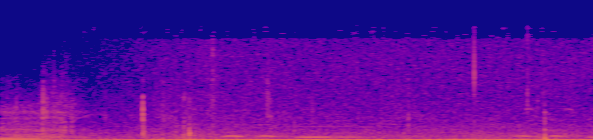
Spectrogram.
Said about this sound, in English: That's the cuckoo again. Can you hear it? In the background here at Ingleborough National Nature Reserve.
